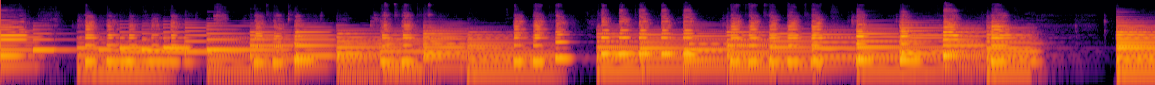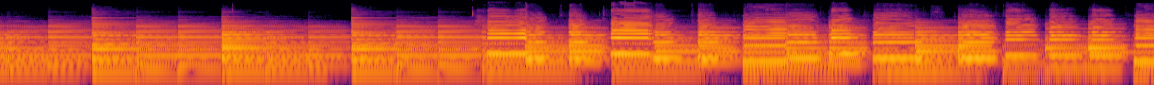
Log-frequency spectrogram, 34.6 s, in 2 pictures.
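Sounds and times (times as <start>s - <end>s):
slowed clarinet dance melody: 0.0s - 15.8s, 16.8s - 34.6s.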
